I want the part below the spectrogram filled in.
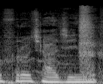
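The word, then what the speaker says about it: frociaggine: Stanno pronunciando tutti in modo sbagliato, non ho detto in questo modo, ho detto frociagine.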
